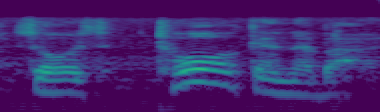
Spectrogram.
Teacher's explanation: Often the G sound is not made, so the N moves over.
